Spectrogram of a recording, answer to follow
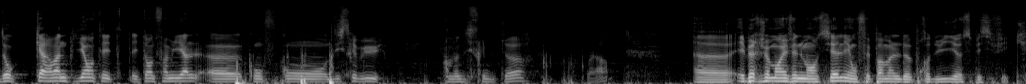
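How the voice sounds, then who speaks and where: A man with a Belgian accent talks at a moderate pace and medium pitch, his intonation fairly even, with long, frequent pauses, big swings in loudness and noticeable background noise. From Belgium. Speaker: company CEO. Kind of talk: conference talk. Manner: hesitant, many fillers.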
